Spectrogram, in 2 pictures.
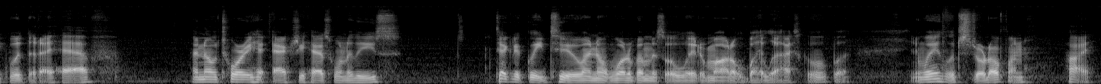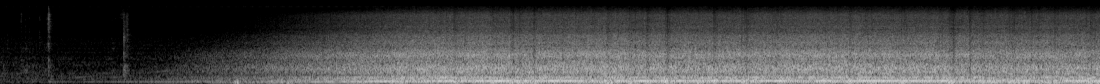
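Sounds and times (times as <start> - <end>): box fan running: 11.4 - 22.0.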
